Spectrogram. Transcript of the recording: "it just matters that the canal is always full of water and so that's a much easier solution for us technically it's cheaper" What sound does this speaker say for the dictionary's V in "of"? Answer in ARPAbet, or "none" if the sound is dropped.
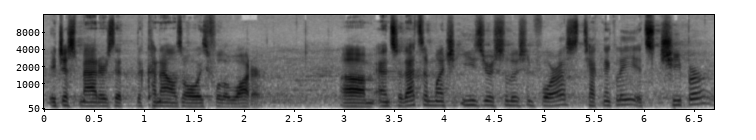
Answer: V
